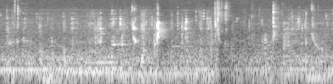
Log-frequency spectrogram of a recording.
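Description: Close-miked chewing and wet mouth sounds of a person eating, with scattered small clicks and smacks at irregular intervals, a few louder ones about halfway through.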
